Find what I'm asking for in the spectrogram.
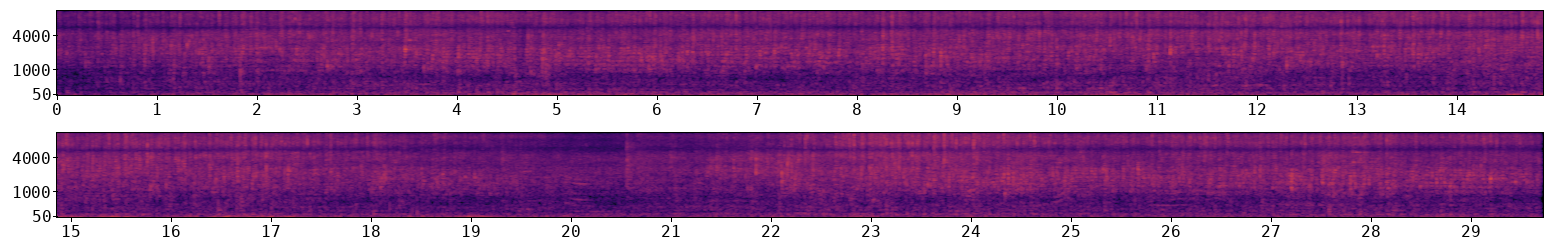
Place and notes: Aarau, Kirchplatz, Fountain, Bells, Schweiz - walk around the well
Walk around the well, the bells are tolling, noon at Kirchplatz, people are starting to have lunch.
